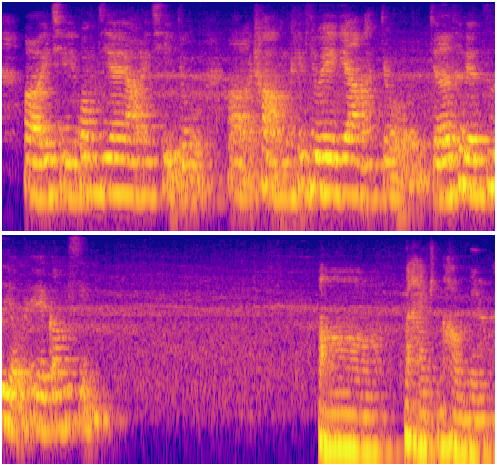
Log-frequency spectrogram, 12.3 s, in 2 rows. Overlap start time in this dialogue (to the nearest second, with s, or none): none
